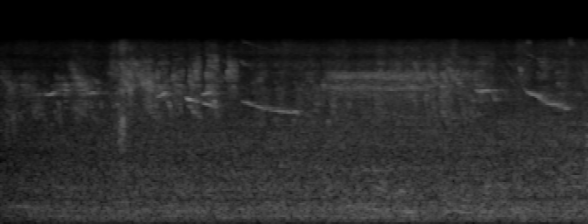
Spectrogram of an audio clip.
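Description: Birds chirping and calling: several short high whistles that slide downward, and a high trilling note for about a second in the middle.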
